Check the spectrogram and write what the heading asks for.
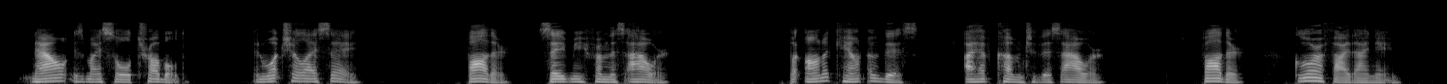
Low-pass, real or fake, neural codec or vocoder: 7.2 kHz; real; none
